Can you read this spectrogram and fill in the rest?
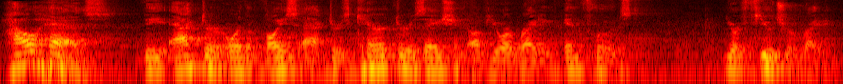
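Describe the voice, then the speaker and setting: A man with a mid-range voice puts a careful, deliberate question as an audience member. The room is big and echoey, with slight noise. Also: medium pitch, a little mellow. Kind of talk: convention Q&A question. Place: large indoor convention panel room. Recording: echoey reverberant hall, light noise.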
